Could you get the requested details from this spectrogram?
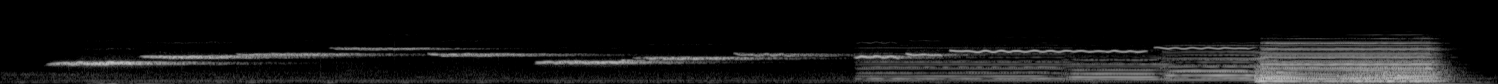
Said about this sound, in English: And for Sunday evening listening pleasure, the signal to listen for is this whistle that identifies the signal oil program, the Whistler.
